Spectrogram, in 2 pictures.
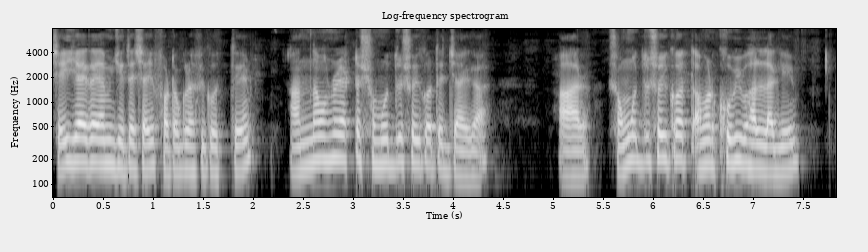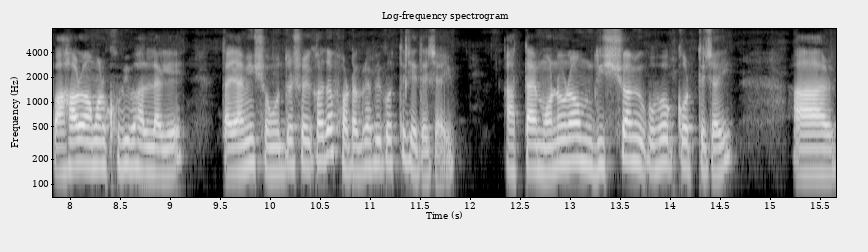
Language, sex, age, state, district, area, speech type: Bengali, male, 30-45, West Bengal, South 24 Parganas, rural, spontaneous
